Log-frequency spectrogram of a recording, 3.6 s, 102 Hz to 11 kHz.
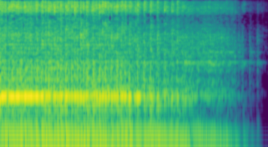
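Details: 1972 Mercury Phasemaker first-generation 9.8 hp two-stroke outboard, after ignition repair with points gapped at 18: fires and runs with a quick, even clatter around four beats a second before fading out; ignition sounds healthy, normal running.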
